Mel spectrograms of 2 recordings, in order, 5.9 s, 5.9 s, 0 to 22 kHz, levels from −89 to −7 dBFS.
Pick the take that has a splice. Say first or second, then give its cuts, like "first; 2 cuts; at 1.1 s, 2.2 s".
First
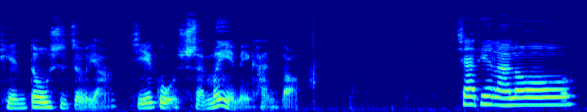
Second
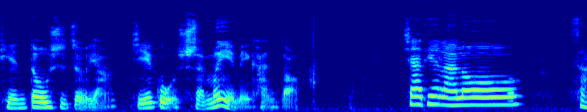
second; 1 cut; at 3.6 s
